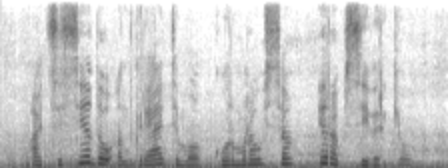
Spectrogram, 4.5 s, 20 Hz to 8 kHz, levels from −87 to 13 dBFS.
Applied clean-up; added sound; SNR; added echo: none; Motorcycle; 8 dB; none.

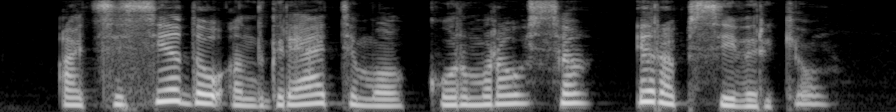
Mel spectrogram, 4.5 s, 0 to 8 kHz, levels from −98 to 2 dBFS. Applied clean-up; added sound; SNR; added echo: none; none; none; none.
